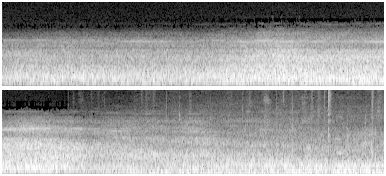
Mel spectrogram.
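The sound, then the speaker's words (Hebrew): Passenger airplane landing at Ben Gurion airport near Tel Aviv: a loud, steady engine roar runs throughout, swells slightly midway, then turns into a deeper rumble with a crackling rattle for the last few seconds. “רבותיי, ברוכים הבאים לישראל. נחתנו זה עתה בנמל התעופה בן גוריון של יד תל אביב.”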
